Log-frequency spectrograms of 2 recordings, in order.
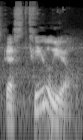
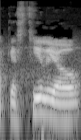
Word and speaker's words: Castillo: here in Manila looking at the pictures Seattle would be displaying Castillo or for some here in the Philippines we pronounce it as castio uh Castillo with a record of six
